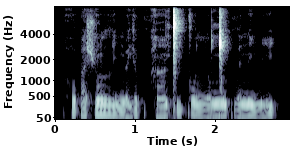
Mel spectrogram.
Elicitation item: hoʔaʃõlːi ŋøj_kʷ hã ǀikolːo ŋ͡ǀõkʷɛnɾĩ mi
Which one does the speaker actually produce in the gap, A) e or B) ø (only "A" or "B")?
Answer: B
